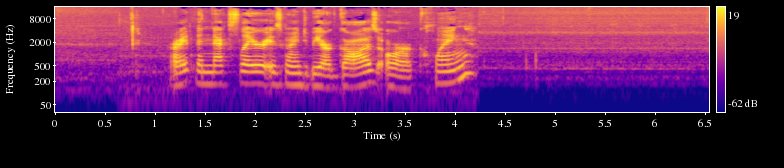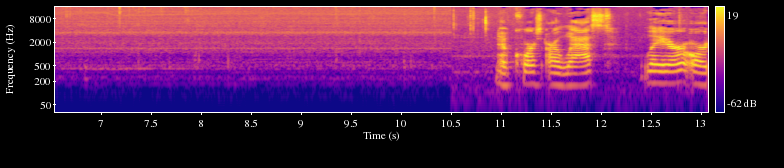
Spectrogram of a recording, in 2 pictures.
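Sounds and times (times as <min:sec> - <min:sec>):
thin electrical hum: 0:00.0 - 0:13.0
steady hiss: 0:04.2 - 0:11.1.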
